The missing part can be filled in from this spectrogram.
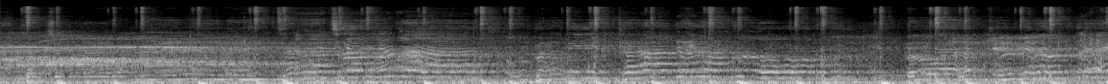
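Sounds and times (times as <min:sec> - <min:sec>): acoustic guitar: 0:00.0 - 0:11.0
bass guitar: 0:00.0 - 0:11.0
sung vocals: 0:00.0 - 0:11.0.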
